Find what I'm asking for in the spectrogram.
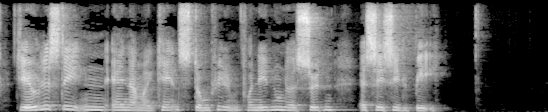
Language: Danish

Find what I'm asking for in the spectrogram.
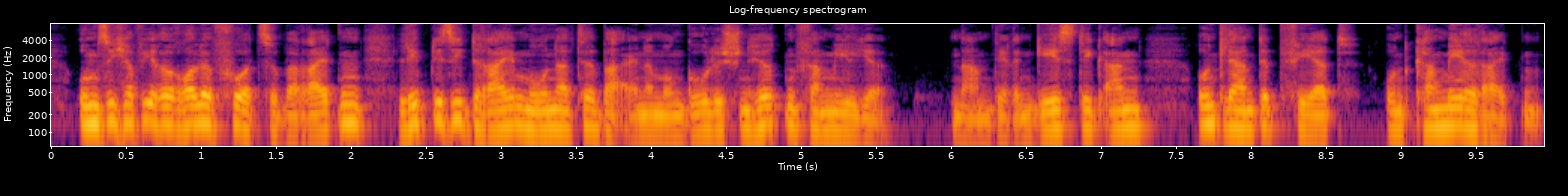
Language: German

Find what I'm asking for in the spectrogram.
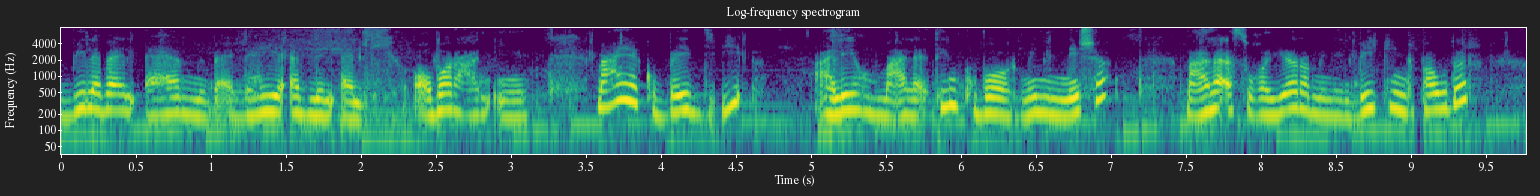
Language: Arabic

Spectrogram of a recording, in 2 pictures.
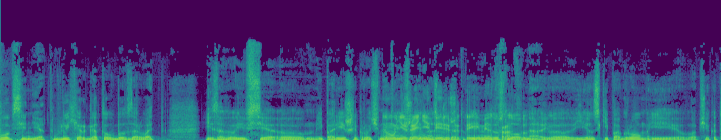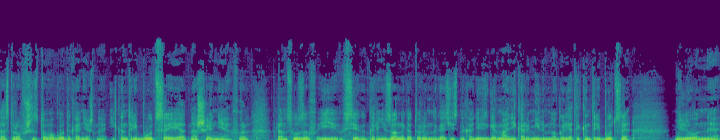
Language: Russian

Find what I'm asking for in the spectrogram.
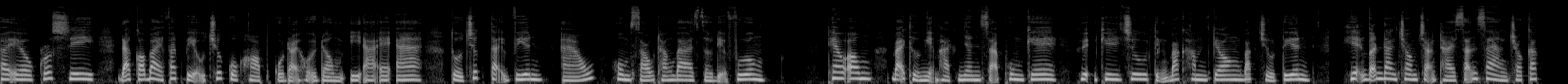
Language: Vietnamese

